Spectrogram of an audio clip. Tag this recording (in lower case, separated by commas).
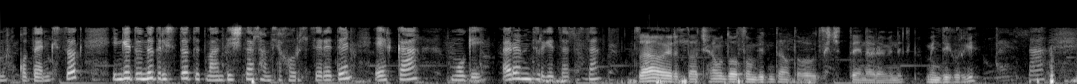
speech, music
